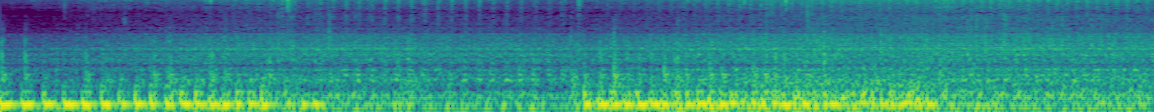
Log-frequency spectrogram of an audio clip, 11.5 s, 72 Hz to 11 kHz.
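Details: LG WF-T7516HN 6.5 kg top-loader washing machine: loud, rough low drone with throbbing beat from worn gearbox during agitation; gearbox replacement.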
